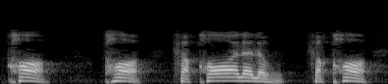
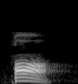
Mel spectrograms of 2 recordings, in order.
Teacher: هذا الهواء الذي يلي القاف يحولها إلى حرف مهموس بالتأثر باللهجة العامية · Shown in: first take · Term: النطق العامي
